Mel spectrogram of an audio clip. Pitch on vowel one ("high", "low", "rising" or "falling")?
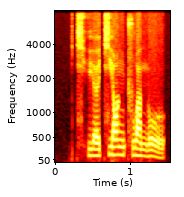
rising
